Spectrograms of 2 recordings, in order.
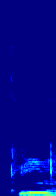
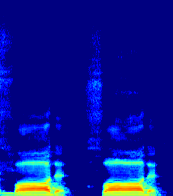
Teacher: সিন হবে মানে বাতাস বের হবে, আর সদের কিন্তু বাতাস একটু বের হবে না। আর ওটা সদ, সদ।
